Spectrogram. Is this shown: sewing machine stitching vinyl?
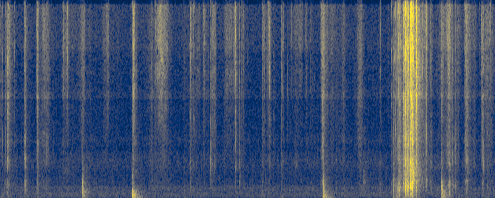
no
